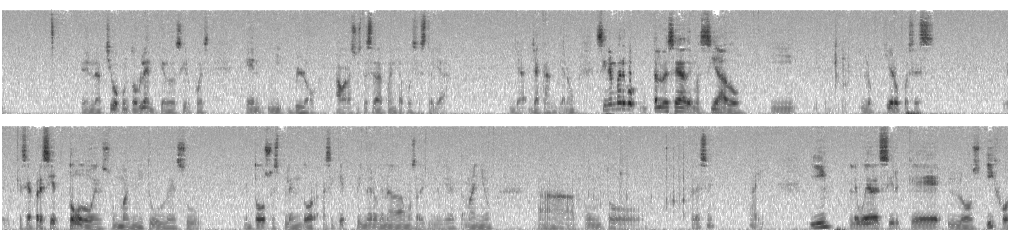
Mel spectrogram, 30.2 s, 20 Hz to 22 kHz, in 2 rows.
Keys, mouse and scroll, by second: 9.1 click, 10.3 Escape, 11.2 right click, 13.1-13.5 scroll up 2, 14.0-14.3 scroll up 2, 18.3 click, 20.2 click, 22.2 End, 22.9 KP_3, 23.0 KP_Enter, 25.5-27.1 scroll down 2, 27.6 click, 28.3 click, 29.0 click, 29.5 click.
